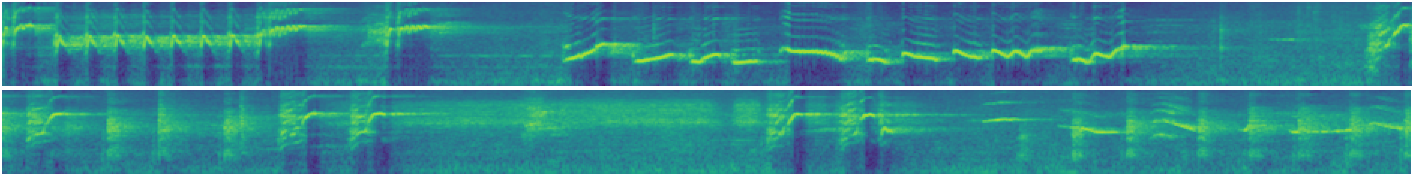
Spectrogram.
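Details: Lure song of white-rumped shama for a young bird just past juvenile spotting: dense trilled and slurred whistles early, then a sparse series of sharp high chips and short notes, recorded with faint background hiss.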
